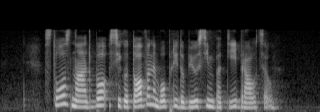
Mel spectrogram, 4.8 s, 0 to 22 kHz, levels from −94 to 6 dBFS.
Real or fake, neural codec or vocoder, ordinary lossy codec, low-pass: fake; codec, 16 kHz, 6 kbps, DAC; none; 7.2 kHz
